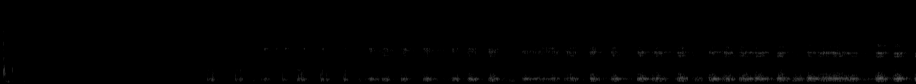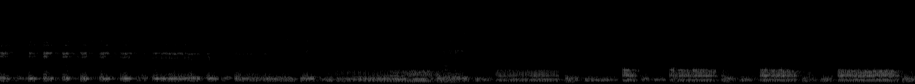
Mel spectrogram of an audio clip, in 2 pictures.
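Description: A male koala gives his breeding-season bellow, a deep, throbbing series of rapid grunting pulses that builds in strength. He calls this way to find and attract a female.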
